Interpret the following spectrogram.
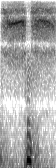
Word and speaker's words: sus: Primeiro, sus em latim, sus pronuncia-se mais ou menos como sus, né, com 2 S, porco ou porca.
